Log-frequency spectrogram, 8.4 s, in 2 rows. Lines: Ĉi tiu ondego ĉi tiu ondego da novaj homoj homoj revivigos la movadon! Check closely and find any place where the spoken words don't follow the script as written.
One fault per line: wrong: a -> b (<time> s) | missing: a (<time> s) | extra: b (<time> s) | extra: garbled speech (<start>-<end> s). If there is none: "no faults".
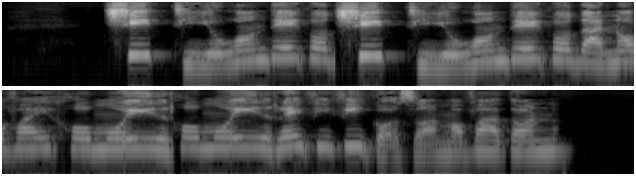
no faults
